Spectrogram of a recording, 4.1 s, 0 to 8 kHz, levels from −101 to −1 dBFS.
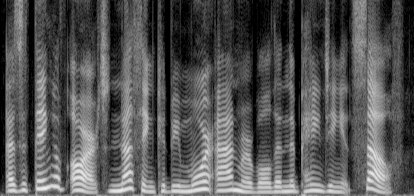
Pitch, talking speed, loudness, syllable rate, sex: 235 Hz, 205 wpm, -17 LUFS, 5.2 syllables/s, female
